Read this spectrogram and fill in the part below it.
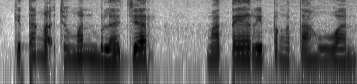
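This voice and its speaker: A woman's somewhat breathy voice, dark and mellow in tone, at medium pitch and a moderate pace. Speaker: podcaster. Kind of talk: casual monologue. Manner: halting, self-correcting.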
